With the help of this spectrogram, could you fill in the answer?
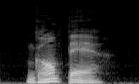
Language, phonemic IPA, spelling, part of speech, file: French, /ɡʁɑ̃.pɛʁ/, grand-père, noun, Fr-grand-père.ogg
- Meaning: grandfather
